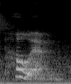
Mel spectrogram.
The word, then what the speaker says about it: poem: simple one right poem it's not home it's poem the O has long ago sound PO and the e as a short e sound M poem now that kind of gets like if you say it fast it almost sounds like it's almost like one sound but it's really two separate battle sounds Po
